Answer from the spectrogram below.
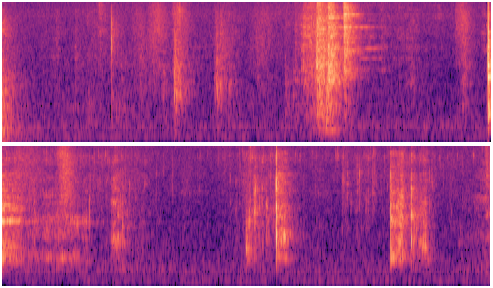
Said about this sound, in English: Stir them until the cream cheese melts.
